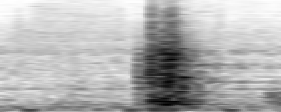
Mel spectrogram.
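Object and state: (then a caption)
Hollow-sounding baked bread loaf. A single tap lands on the underside of a freshly baked loaf of white bread that has been turned over to check whether it is done. It gives a short, hollow, mid-pitched knock over faint background music. The hollow sound shows the bread is baked through.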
